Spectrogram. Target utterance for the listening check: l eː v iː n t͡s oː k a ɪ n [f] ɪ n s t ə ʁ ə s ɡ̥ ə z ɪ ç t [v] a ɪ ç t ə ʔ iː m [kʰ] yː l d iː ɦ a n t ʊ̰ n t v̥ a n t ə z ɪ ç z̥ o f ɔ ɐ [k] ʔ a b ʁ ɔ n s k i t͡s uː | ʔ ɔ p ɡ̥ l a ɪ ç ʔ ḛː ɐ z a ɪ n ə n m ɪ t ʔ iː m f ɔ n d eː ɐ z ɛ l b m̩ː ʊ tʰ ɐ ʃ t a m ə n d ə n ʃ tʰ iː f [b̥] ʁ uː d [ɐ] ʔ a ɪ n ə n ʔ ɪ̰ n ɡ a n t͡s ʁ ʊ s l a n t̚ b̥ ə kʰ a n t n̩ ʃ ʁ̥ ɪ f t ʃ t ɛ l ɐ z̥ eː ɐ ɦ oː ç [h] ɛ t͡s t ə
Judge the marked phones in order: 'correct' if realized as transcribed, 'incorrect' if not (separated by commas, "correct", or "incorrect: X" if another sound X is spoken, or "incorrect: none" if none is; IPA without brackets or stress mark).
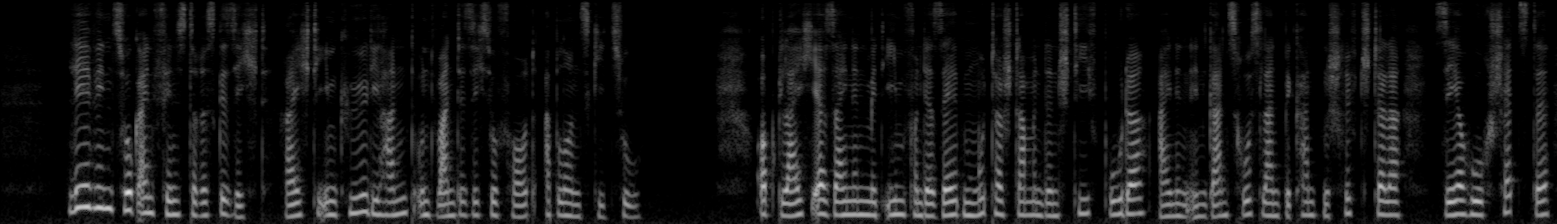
correct, incorrect: ʁ, correct, incorrect: t, correct, correct, incorrect: ʃ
